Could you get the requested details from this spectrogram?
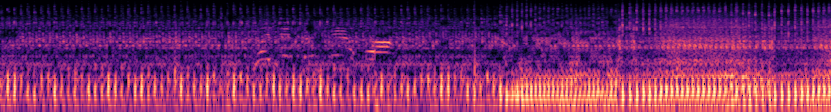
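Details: Tecumseh mower engine, reassembled with a known bad, too-loose connecting rod and a bad crank, idling: steady rapid knocking about four per second over the idle; loose connecting rod knock.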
